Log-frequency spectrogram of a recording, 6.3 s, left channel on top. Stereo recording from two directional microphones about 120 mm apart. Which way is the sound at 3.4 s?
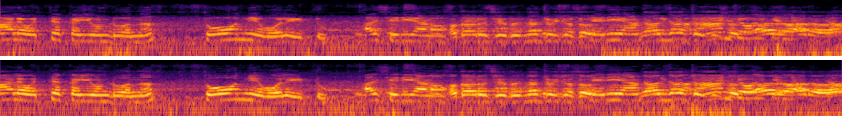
30° right (ahead or behind).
